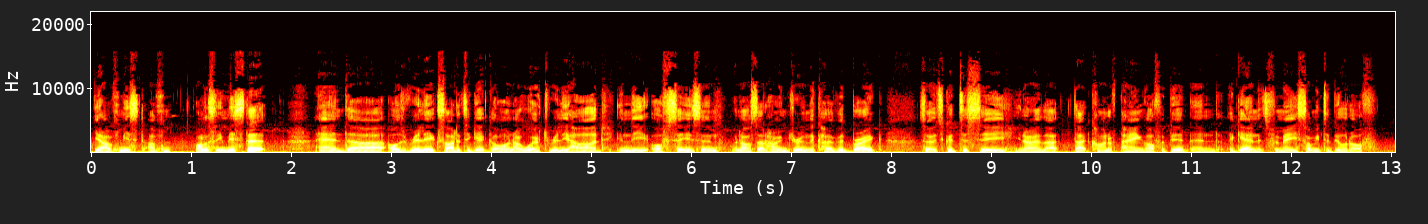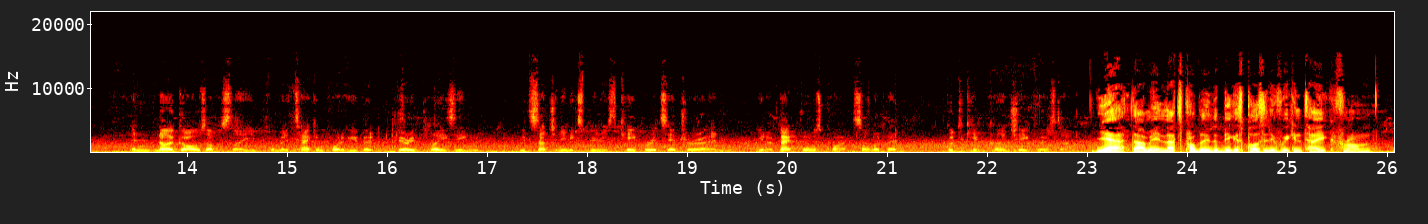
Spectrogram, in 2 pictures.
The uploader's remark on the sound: Press Conference. Spoke to the media at Coopers Stadium.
